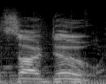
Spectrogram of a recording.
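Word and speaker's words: Zardoz: With Zardo, accent on the O.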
